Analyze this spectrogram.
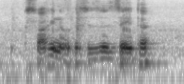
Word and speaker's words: zeta: And here we're going to have zeta naught, zeta 1, zeta 2. Zeta is the correct Greek pronunciation, by the way.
